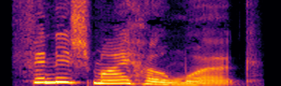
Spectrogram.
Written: finish my homework

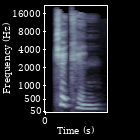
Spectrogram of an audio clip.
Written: chicken

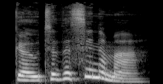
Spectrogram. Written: go to the cinema

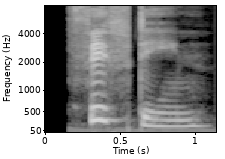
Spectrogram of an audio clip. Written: fifteen

